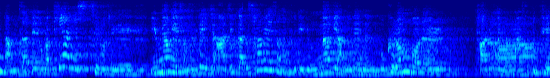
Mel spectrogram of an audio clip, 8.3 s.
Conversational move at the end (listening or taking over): listening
